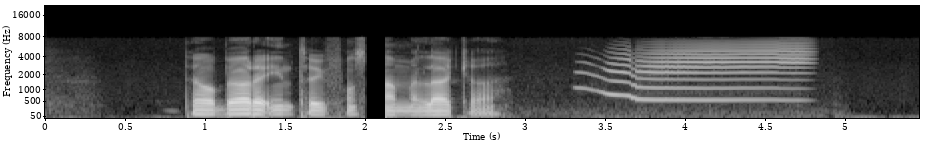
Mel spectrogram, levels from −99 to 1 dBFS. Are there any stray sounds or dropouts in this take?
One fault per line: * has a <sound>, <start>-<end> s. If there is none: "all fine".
* has a dropout, 2.0-2.1 s
* has a squeak, 3.3-4.8 s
